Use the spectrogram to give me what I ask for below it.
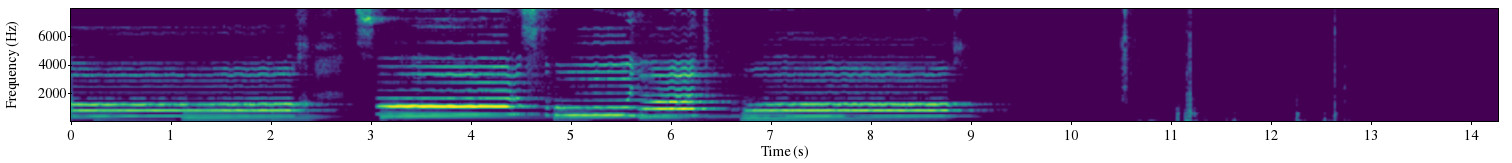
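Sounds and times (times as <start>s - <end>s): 
soprano singing: 0.0s - 9.3s.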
